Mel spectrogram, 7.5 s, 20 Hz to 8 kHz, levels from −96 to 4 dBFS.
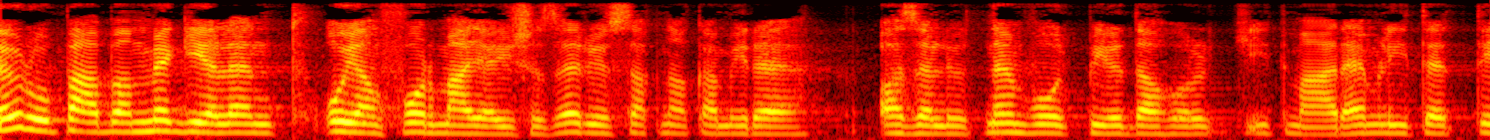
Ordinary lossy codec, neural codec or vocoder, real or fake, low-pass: none; codec, 16 kHz in and 24 kHz out, 1 kbps, XY-Tokenizer; fake; 7.2 kHz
